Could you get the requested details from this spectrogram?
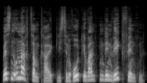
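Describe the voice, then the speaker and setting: A man's voice: high voice, expressive, fairly quick, a little mellow, dry recording, clean studio sound. Young guy mage, urgent, grave, clipped lines , reader doing him. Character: young male apprentice mage, tense and hurried.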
